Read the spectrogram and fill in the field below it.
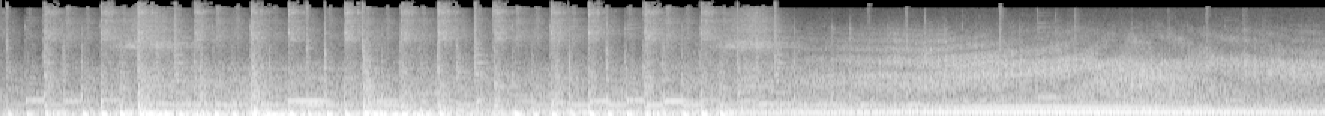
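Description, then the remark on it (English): A privately owned propeller airplane's engine runs loud as it readies to go, chugging with rapid rhythmic pulses at first, then settling into a steady, droning hum with a faint rising whine. “I can't believe you own a plane”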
